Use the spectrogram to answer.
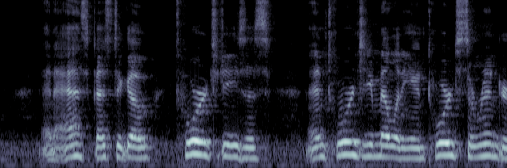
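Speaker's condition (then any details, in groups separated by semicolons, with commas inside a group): Cerebral palsy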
